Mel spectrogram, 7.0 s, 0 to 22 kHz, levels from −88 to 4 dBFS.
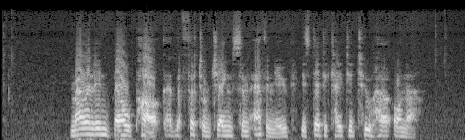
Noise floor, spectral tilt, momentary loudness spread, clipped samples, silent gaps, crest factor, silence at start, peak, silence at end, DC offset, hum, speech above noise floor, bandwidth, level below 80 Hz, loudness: -44 dBFS; -5 dB/octave; 8 LU; under 0.1%; none; 12 dB; 1.05 s; 0 dBFS; 0.7 s; under 0.1%; none; 33 dB; 16.5 kHz; -44 dBFS; -11 LUFS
